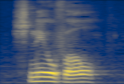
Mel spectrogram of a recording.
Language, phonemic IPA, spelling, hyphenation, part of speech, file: Dutch, /ˈsneːu̯ˌvɑl/, sneeuwval, sneeuw‧val, noun, Nl-sneeuwval.ogg
- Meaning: snowfall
